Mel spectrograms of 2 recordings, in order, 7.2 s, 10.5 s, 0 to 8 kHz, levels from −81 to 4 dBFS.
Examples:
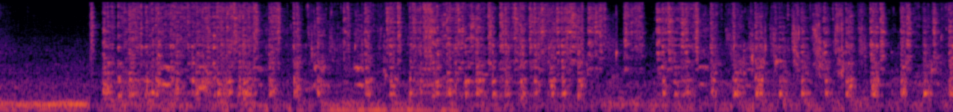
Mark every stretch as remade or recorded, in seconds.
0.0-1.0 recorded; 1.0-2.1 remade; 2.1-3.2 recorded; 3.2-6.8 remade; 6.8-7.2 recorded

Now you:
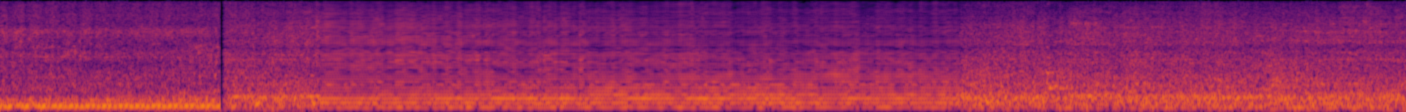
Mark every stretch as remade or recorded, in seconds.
0.0-2.4 recorded; 2.4-7.2 remade; 7.2-10.5 recorded

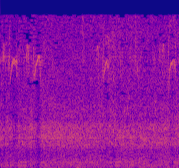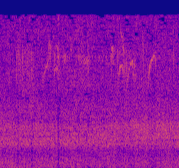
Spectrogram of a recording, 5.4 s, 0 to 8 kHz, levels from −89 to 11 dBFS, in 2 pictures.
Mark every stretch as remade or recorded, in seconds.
0.0-0.4 remade; 0.4-1.6 recorded; 1.6-2.4 remade; 2.4-3.5 recorded; 3.5-4.3 remade; 4.3-5.4 recorded

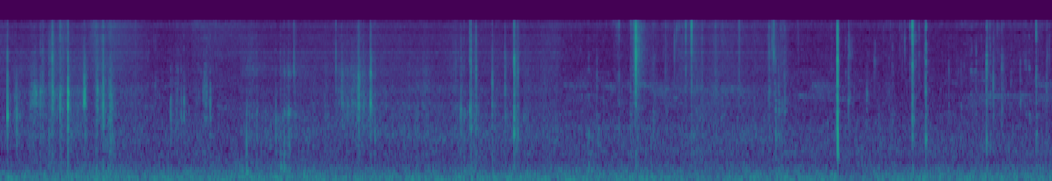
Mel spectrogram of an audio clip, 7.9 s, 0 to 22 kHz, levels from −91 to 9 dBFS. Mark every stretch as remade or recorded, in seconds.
0.0-1.1 remade; 1.1-1.8 recorded; 1.8-4.2 remade; 4.2-5.1 recorded; 5.1-5.8 remade; 5.8-7.9 recorded

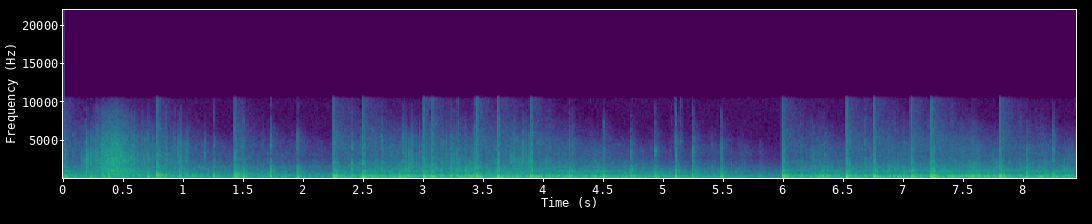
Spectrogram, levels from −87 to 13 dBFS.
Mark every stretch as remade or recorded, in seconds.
0.0-8.4 recorded

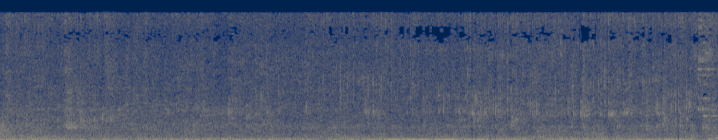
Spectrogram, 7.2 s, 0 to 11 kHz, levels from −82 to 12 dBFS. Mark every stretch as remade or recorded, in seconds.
0.0-7.2 recorded

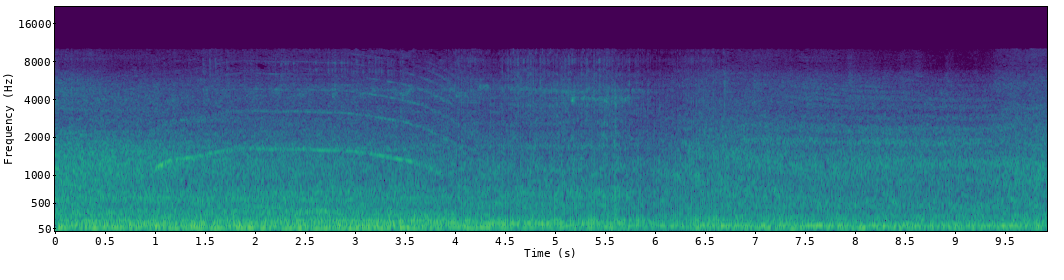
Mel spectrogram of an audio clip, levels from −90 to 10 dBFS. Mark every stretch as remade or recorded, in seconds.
0.0-3.9 recorded; 3.9-6.7 remade; 6.7-9.9 recorded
